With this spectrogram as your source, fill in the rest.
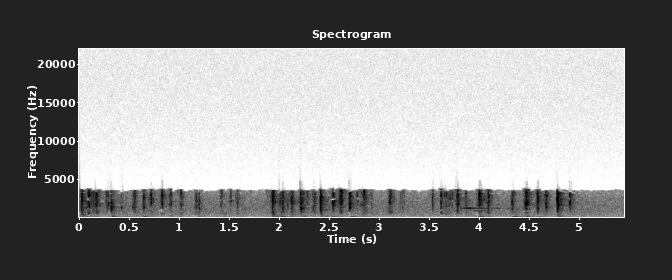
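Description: Computer keyboard typing an email address into a web form, quick uneven runs of soft key clicks with brief pauses between bursts, close and fairly quiet.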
